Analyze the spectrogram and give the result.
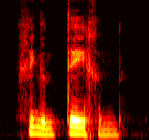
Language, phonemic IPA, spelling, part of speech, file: Dutch, /ˈɣɪŋə(n) ˈteɣə(n)/, gingen tegen, verb, Nl-gingen tegen.ogg
- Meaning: inflection of tegengaan: 1. plural past indicative 2. plural past subjunctive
